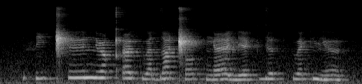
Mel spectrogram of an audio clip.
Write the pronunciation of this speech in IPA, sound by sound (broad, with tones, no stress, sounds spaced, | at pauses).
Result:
θ i˩˧˩ ǁʰ ɘː˦˥ n ø˦˥ qʼ e˦˥ tʷ a˩˧˩ d a˦˥ ǁ ɔ˩˧˩ k ŋ æ˩˧˩ lʲ æ˩˧˩ k d əː˦˥ k tʷ æ˦˥ k nʲ ə̃˩˧˩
